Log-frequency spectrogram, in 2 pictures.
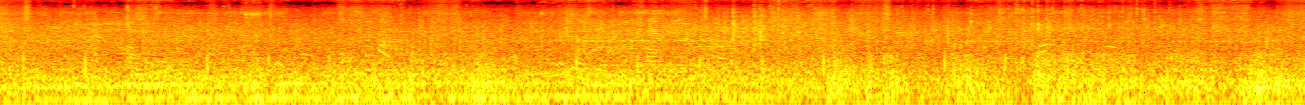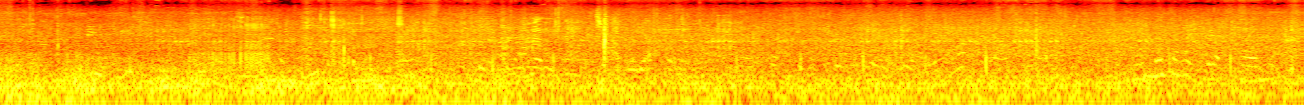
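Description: Wind rushes steadily across the microphone outdoors.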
